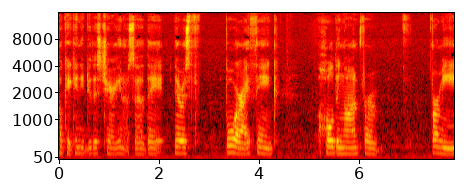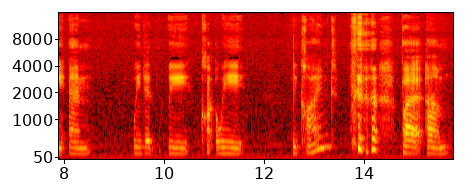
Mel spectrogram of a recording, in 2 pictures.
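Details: Broca's aphasia in an adult woman one year after a stroke affecting her right side, with speech improving during therapy.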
